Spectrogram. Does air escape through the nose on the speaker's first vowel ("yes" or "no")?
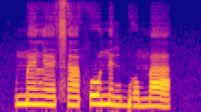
yes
